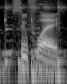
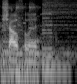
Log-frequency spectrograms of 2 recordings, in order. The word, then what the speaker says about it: Schauffele: Here are some ways my name's been pronounced. Schauffele, Schuffle, Souffle, Scaffler, Xander, Schauffele, Lee, Shovel, Xavier. That was actually one of them. The guy never got the words out. My name is Xander Schauffele.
